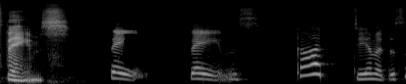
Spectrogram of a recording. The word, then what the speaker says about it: Thames: I was gonna say, how do you pronounce? Is it Thames? Thams? Thames. It's Thames.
